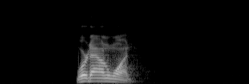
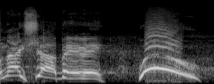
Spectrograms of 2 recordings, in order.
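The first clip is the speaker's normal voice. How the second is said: high, loud whooping celebration; exuberant cheer; 5 dB louder, much slower than usual. Retold or imitated. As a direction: shout it and break into a whoop. Dad celebrates great shot.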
